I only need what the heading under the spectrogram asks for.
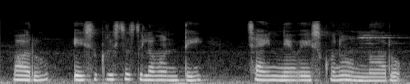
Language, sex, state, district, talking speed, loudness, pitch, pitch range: Telugu, female, Telangana, Hyderabad, 85 wpm, -15 LUFS, 200 Hz, 195-210 Hz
